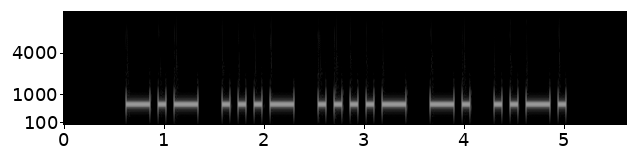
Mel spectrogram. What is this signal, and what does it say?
Morse code, heard as a keyed tone, about 15 wpm, 700 Hz. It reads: KV4NF
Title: USA Call Signs - 5 Characters - 3x Character Spacing - 15wpm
